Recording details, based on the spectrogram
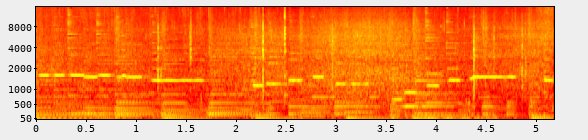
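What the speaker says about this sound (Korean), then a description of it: "파도 소리가 이제 장난 아니에요." Incoming tide brings waves washing onto an island shore at night, a loud continuous rushing surf with irregular splashes and sharp cracks, heard close and without talk.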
